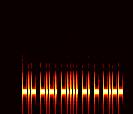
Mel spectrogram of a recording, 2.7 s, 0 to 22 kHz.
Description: Morse code, heard as a keyed tone, about 40 wpm, 700 Hz. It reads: KC6NTY
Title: USA Call Signs Repeated 2x 40wpm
